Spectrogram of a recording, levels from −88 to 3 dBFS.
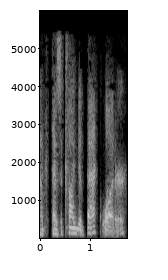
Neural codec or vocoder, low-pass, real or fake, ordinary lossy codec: codec, 16 kHz, 1 kbps, FreqCodec, smaller model; 5.4 kHz; fake; MP3, 32 kbps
